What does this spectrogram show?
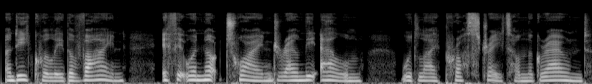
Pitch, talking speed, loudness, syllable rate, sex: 180 Hz, 180 wpm, -18 LUFS, 4.8 syllables/s, female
